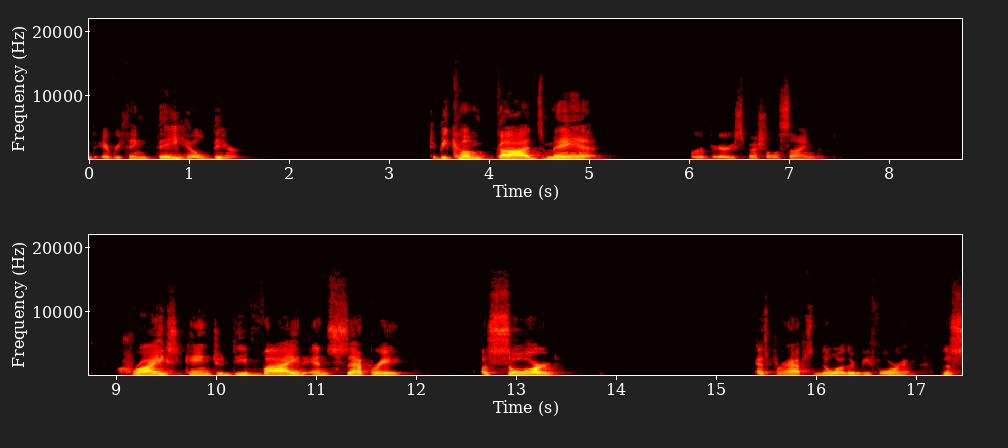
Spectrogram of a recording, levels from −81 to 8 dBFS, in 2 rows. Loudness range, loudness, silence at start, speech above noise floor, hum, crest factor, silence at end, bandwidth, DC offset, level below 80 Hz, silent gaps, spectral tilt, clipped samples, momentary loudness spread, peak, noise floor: 11 LU; -21 LUFS; 0 s; 60 dB; none; 22 dB; 0 s; 14 kHz; under 0.1%; -74 dBFS; none; -5.5 dB/octave; under 0.1%; 18 LU; -2 dBFS; -82 dBFS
